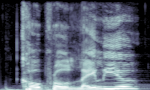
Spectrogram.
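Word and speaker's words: coprolalia: It's called copro coprolleia. Coprolleia. I believe that's how you pronounce it.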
